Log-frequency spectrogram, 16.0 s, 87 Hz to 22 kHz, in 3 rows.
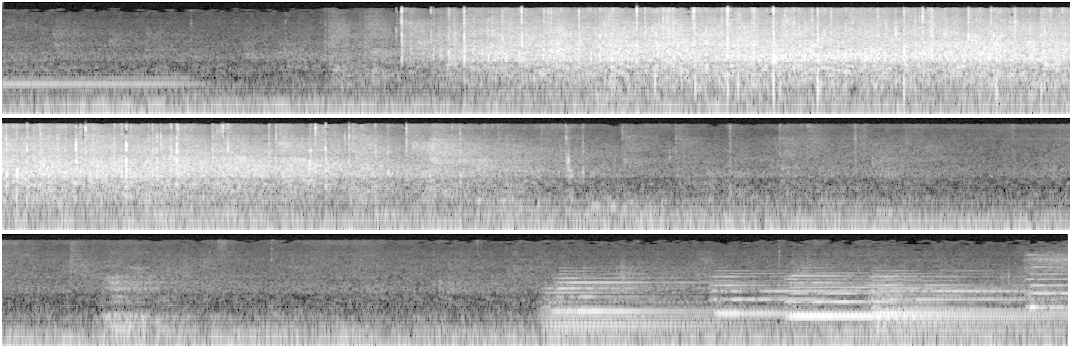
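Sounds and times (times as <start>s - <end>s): audience applauding: 1.7s - 8.3s.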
